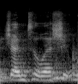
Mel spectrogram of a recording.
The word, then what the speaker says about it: Gentileschi: And then I saw I'm going to probably butcher this, the Gentileschi green. – Yeah, it's like Artemisia Gentileschi.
